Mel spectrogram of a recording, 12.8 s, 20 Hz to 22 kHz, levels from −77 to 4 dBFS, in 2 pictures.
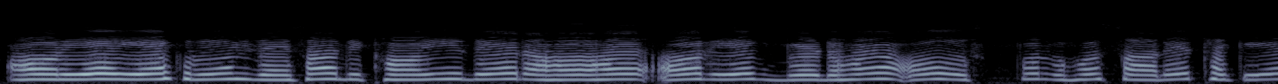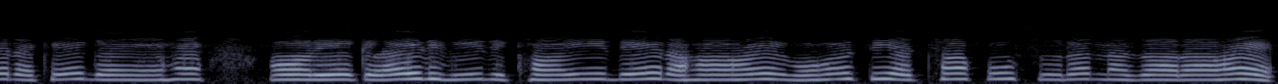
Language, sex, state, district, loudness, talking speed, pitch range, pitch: Hindi, female, Andhra Pradesh, Anantapur, -30 LUFS, 170 wpm, 235-260 Hz, 245 Hz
